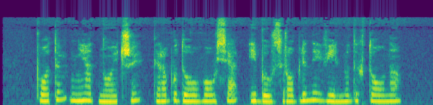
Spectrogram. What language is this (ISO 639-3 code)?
bel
